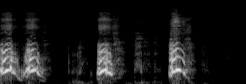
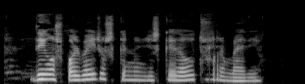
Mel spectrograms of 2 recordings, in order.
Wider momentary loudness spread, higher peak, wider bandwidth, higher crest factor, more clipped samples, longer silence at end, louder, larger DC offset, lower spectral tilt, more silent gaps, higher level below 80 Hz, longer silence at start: first, 14 LU vs 10 LU; about the same, 0 dBFS vs -2 dBFS; about the same, 12 kHz vs 11.5 kHz; about the same, 18 dB vs 20 dB; neither; first, 0.6 s vs 0.45 s; first, -16 LUFS vs -22 LUFS; neither; second, -2 dB/octave vs -5 dB/octave; neither; about the same, -62 dBFS vs -60 dBFS; about the same, 0 s vs 0.05 s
